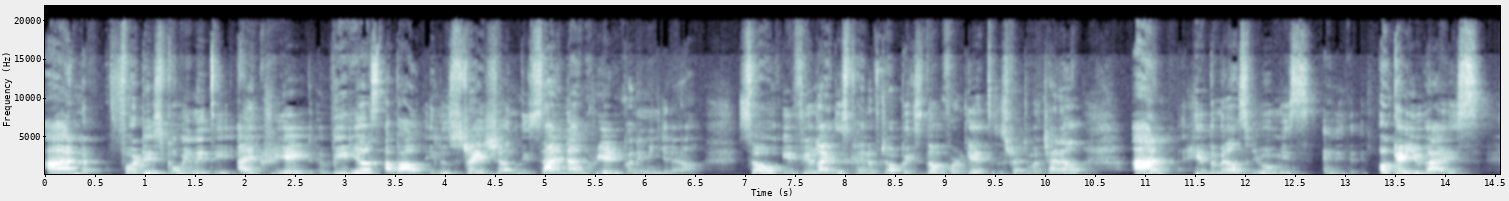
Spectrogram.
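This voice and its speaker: With a Spanish accent, a woman speaks at a moderate pace and a fairly high pitch, her pitch swinging very widely, amid audible room echo and noticeable background noise. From Colombia. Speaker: illustration and design YouTuber. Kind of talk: casual vlog talking to camera.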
